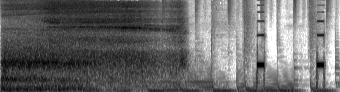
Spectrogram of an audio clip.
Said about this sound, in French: Tiens, allez-y …, soufflez dans votre micro.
